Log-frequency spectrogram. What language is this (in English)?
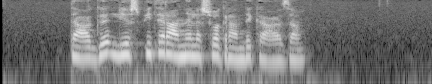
Italian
